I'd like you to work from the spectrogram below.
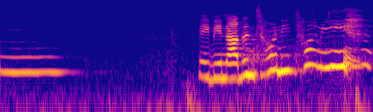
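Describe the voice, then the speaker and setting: In a put-on character voice, the speaker squeaks out lines at an extremely high pitch, with a playful, amused tone and a moderate pace. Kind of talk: theatrical stage monologue. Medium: stage play. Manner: playful, chatty, self-amused.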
